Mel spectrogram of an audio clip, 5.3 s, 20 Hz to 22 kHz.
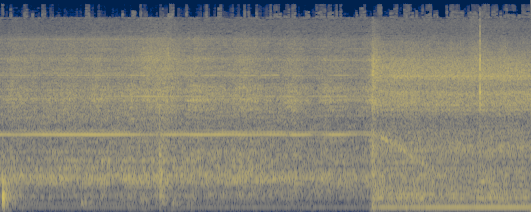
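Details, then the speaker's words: GE dishwasher, cycle cancelled by holding stop for 3 seconds: the circulation pump stops and the drain pump takes over with a steady low buzz, running normally with no water in the system. "and now you can hear the drain pump you can hear now it's running but of course there is no water in the [Music] system"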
